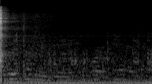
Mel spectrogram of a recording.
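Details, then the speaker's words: Mercedes W164 ML facelift headlight on the bench, high-beam pin powered; one crisp click then quiet. Shutter solenoid pulls in normally while low beam also gets power. "You see that shutter turns on and the low beam receives power."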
